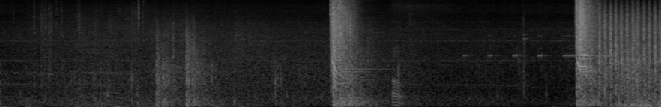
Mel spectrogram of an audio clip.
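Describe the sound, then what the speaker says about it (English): Bursts of gunfire in an Infinite Flight flight session, several sharp loud volleys separated by quieter gaps, with a long rattling burst near the end over low background noise. "Something's shooting at me."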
